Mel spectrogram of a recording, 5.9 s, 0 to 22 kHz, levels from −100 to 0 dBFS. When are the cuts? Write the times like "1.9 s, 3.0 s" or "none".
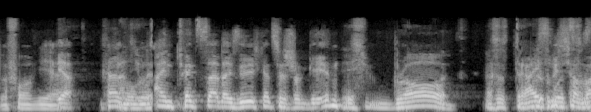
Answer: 1.5 s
